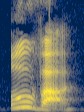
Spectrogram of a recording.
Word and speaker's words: Ove: I was almost done with a man called OVA that's how you pronounce it Luba I've been saying it wrong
